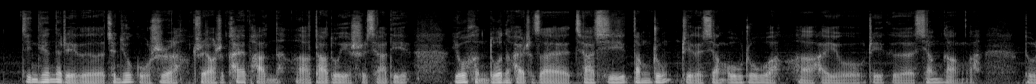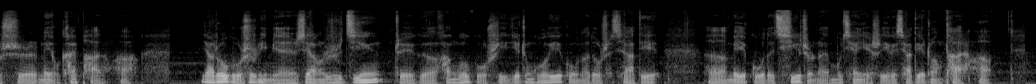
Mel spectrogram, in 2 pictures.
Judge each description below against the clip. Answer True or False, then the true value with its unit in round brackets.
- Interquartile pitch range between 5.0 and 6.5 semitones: True (5.3 semitones)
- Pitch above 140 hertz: False (75 Hz)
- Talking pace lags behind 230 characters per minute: False (285 characters per minute)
